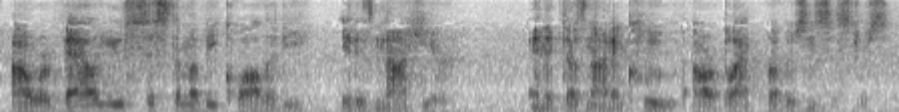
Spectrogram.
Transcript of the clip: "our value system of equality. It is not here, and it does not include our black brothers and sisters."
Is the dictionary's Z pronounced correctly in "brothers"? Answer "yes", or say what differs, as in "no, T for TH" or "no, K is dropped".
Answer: yes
